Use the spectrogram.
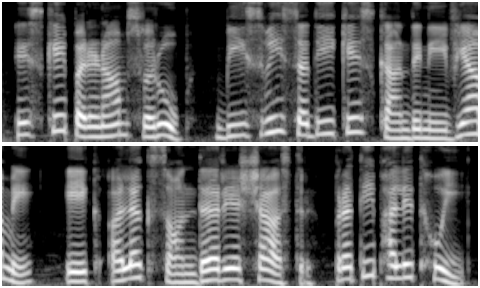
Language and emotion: Hindi, neutral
